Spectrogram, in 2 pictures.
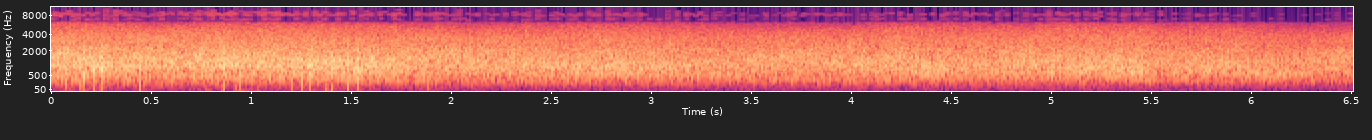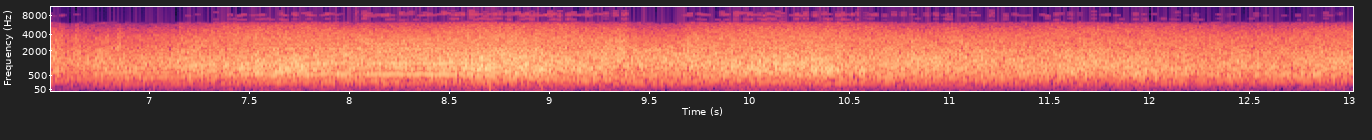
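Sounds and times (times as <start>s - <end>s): rushing air noise: 0.0s - 3.0s
electric motor propeller whine: 0.0s - 13.0s.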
